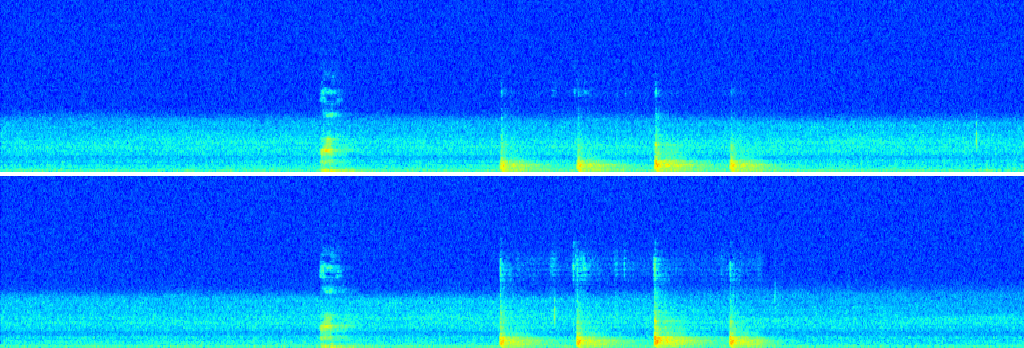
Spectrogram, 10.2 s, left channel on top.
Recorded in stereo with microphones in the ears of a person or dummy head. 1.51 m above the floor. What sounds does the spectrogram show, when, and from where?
3.2 s throat clearing: 20° right (ahead or behind), 3 m
5.0 s hammering: 70° right (ahead or behind), 3 m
